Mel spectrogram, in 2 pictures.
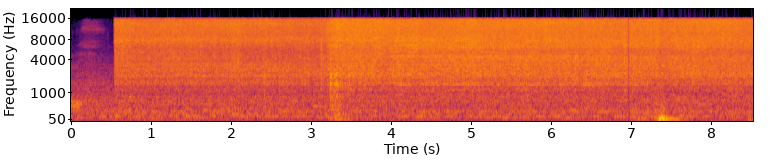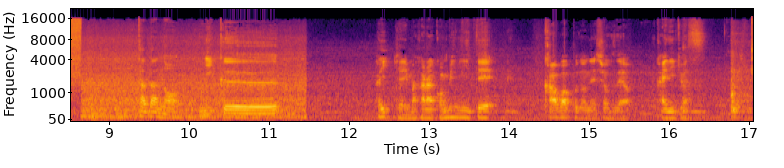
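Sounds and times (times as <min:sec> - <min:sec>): meat sizzling in a frying pan: 0:00.6 - 0:08.7
low thump: 0:07.3 - 0:07.6.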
